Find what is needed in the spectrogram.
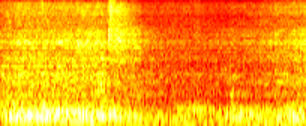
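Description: Stick-pack packaging machine running, heard played back from a video: a steady mechanical hum that starts suddenly.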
